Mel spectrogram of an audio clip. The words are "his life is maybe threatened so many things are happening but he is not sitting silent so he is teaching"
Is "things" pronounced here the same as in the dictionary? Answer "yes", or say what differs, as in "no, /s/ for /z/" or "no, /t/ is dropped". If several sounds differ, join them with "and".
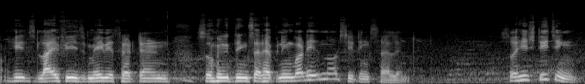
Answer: no, /t/ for /θ/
